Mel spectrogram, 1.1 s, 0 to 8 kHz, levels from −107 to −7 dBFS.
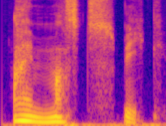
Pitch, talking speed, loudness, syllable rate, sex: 110 Hz, 160 wpm, -18 LUFS, 3.2 syllables/s, male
